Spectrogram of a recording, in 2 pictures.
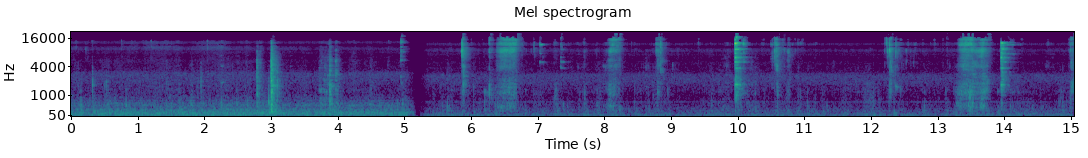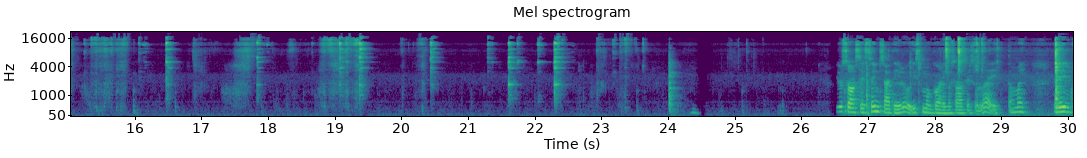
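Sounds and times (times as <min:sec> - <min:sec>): chewing food: 0:05.6 - 0:11.2, 0:12.0 - 0:16.0.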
